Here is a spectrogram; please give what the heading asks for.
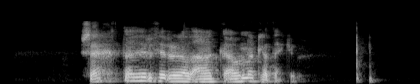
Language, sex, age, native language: Icelandic, male, 40-49, Icelandic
